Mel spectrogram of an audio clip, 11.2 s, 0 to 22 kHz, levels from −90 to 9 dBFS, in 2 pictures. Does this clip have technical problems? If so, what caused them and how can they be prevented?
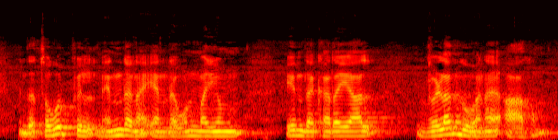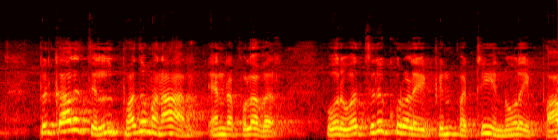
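No, nothing stood out as a technical problem on listening to this clip.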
